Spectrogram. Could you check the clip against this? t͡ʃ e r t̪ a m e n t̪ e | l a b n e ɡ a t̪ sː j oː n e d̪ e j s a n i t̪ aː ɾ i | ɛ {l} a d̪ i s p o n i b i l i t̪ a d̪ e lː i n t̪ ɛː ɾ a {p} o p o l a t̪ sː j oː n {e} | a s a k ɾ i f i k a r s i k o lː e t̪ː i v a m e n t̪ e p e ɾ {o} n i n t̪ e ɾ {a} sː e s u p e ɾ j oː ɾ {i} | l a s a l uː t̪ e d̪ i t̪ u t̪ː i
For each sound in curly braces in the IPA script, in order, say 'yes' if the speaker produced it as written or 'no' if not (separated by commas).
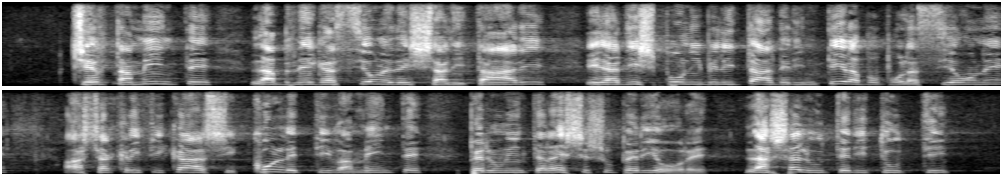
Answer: yes, yes, yes, no, no, no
